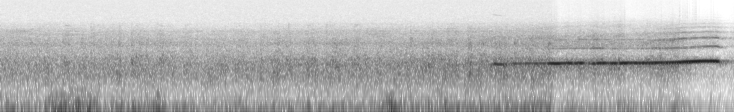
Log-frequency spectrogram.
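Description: A steam train chugs in the distance.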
